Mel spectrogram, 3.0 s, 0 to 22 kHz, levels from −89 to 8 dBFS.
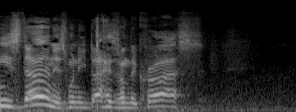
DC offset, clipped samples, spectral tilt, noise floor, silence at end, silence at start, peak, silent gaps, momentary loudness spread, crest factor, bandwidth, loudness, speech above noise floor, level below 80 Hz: under 0.1%; under 0.1%; -3.5 dB/octave; -60 dBFS; 0.95 s; 0 s; -10 dBFS; none; 14 LU; 22 dB; 14.5 kHz; -30 LUFS; 30 dB; -58 dBFS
